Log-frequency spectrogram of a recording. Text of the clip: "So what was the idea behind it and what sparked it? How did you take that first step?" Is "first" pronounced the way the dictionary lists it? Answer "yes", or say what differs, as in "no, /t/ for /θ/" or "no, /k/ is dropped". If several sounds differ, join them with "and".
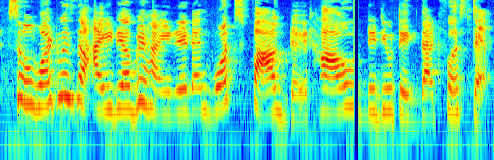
no, /s/ is dropped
